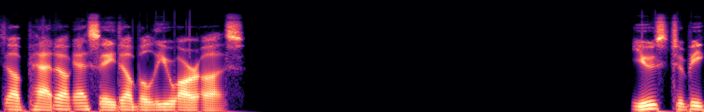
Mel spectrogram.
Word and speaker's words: Apatosaurus: These giant plant eaters include the Apatosaurus, pronounced Apatosaurus.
